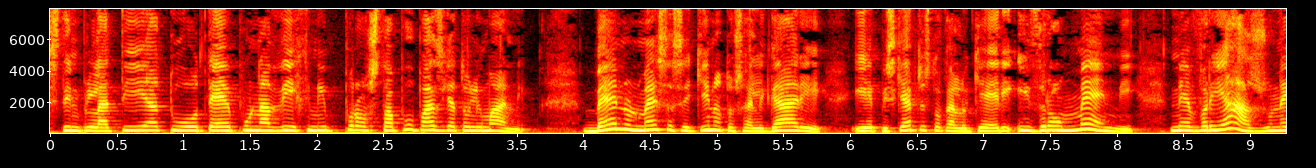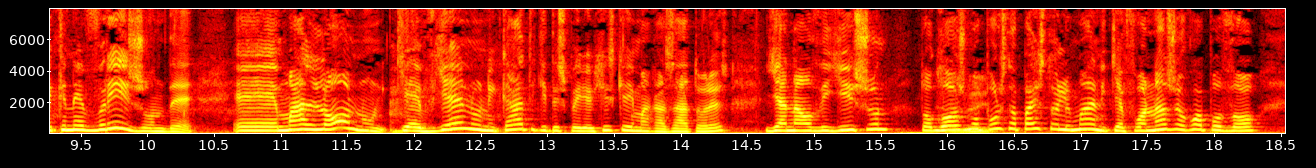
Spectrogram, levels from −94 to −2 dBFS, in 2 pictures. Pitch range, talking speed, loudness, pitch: 220-275 Hz, 170 wpm, -18 LUFS, 245 Hz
